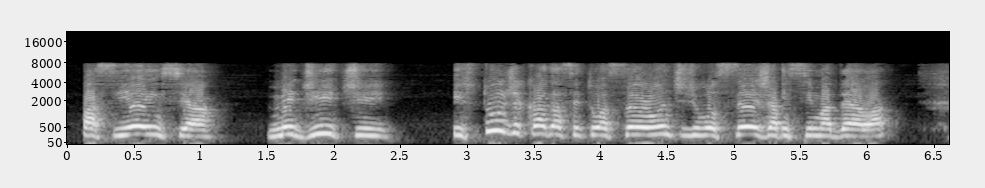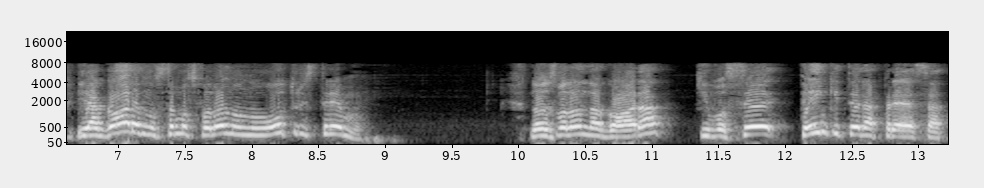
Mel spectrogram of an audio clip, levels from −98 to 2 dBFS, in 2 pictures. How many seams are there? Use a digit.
3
